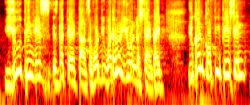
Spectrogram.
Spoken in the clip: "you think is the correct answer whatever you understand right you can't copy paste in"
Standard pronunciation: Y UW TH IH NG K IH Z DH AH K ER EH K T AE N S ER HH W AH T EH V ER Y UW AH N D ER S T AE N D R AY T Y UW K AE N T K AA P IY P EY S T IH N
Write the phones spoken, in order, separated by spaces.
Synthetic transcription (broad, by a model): Y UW T IH NG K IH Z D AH K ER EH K T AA N S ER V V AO T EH V ER Y UW AH N D ER S T AE N D R AY T Y UW K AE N K AA P IY P EY S T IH N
